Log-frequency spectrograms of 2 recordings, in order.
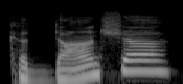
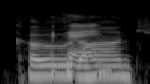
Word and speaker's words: Kodansha: There is an anime company called, I'm going to mispronounce it, Kodansha. Kodansha, okay.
